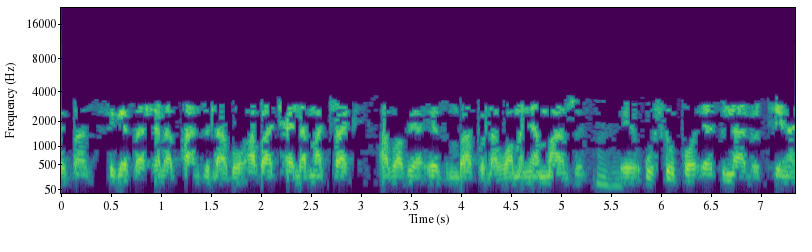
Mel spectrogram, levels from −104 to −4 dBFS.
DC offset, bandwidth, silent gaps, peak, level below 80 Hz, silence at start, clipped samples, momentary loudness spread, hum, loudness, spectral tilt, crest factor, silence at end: under 0.1%; 3.8 kHz; none; -6 dBFS; -82 dBFS; 0 s; under 0.1%; 7 LU; none; -25 LUFS; -8 dB/octave; 20 dB; 0 s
